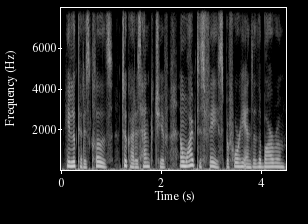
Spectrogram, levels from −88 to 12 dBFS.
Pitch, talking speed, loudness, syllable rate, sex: 185 Hz, 240 wpm, -19 LUFS, 6.7 syllables/s, female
